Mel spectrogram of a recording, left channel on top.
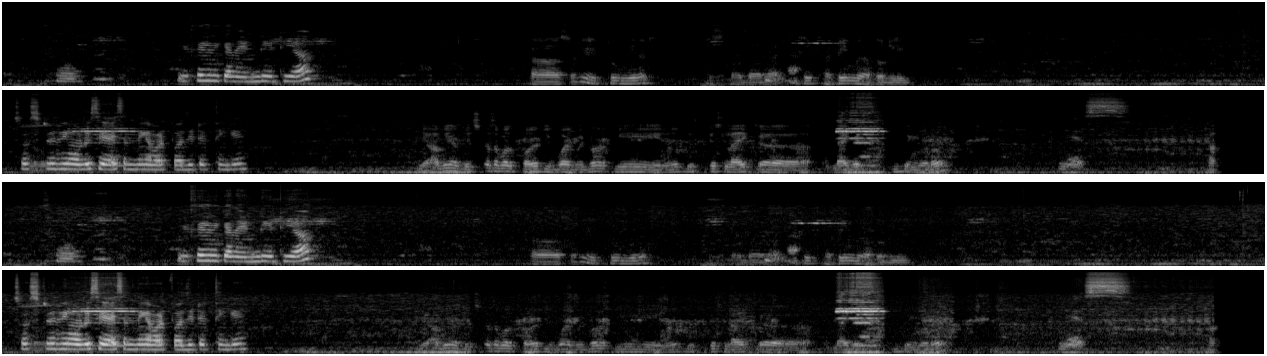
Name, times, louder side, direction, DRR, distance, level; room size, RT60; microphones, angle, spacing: voice 1, 0.5-1.1 1.8-3.3 7.1-7.2 7.6-8.3 12.8-15.1 21.0-21.5 21.8-22.0 23.2-24.8, right 6 dB, 35° right, 0.4 m, -26 dB
voice 2, 5.3-6.5 7.0-9.1 12.9-13.1 16.8-21.2 21.6-22.1 24.7-24.8, left 3 dB, 80° left, 0.7 m, -40 dB
5.4 x 2.5 x 3.3 m
head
